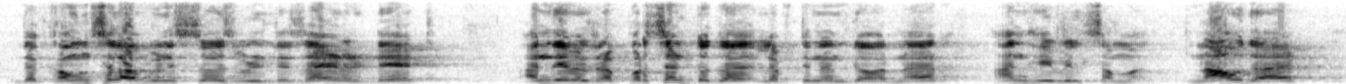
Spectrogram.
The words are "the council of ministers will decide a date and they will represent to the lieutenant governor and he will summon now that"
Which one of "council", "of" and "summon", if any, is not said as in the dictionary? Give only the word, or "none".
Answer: none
